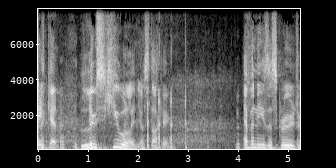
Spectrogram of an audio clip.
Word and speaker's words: Huel: Huel? – Yeah. Yeah. Yeah. It even rhymes with gruel.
